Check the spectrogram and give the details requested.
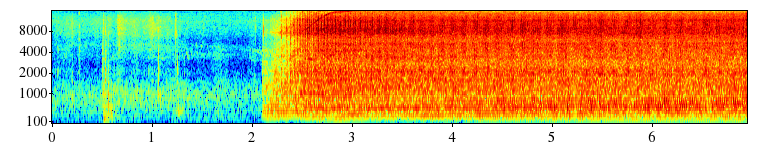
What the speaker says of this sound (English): I'll use the jigsaw again, so we'll clamp it down nice and securely.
